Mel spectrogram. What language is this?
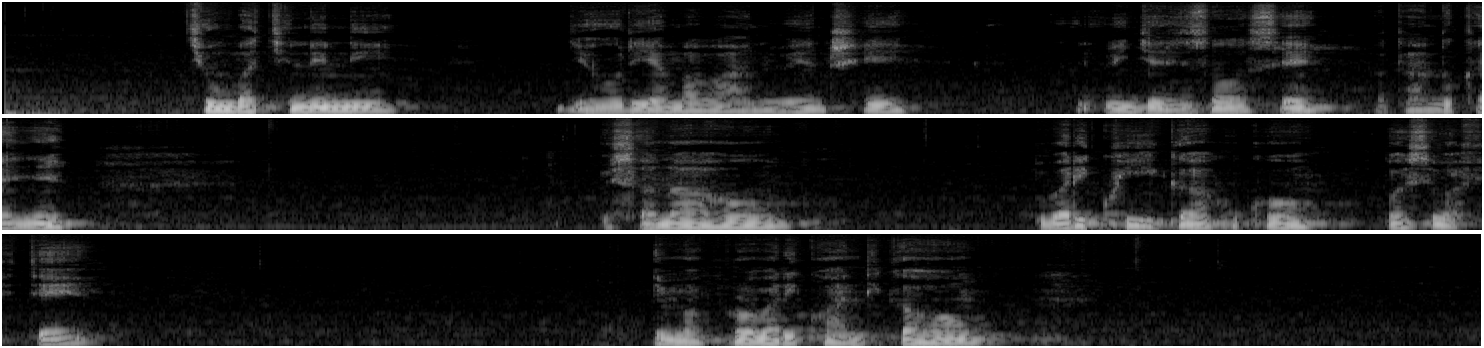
Kinyarwanda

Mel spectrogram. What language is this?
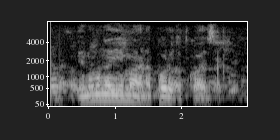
Kinyarwanda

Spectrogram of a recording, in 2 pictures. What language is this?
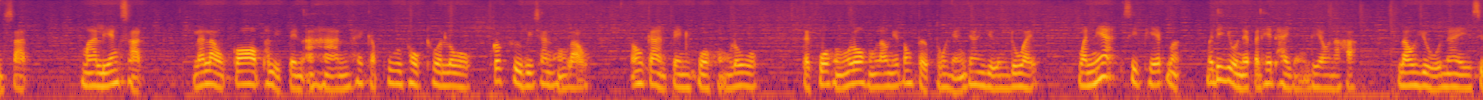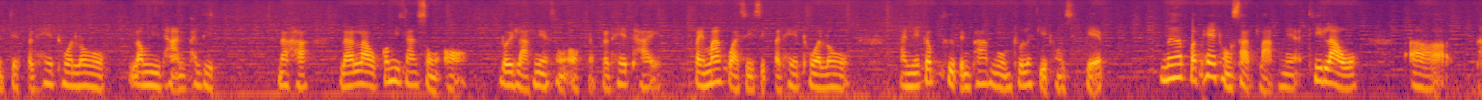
Thai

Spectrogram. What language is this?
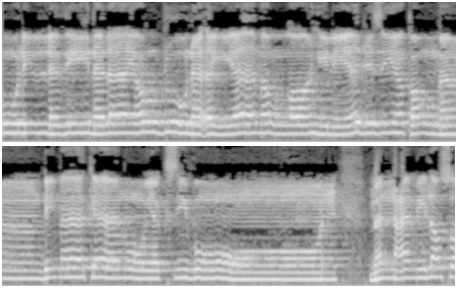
Arabic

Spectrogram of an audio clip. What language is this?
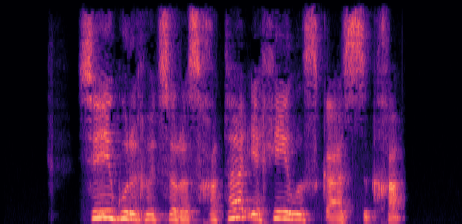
Abkhazian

